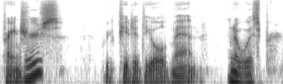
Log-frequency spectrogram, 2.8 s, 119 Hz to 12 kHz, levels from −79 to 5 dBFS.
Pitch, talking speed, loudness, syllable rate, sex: 120 Hz, 170 wpm, -18 LUFS, 5.3 syllables/s, male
